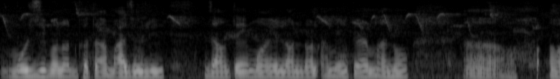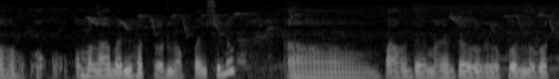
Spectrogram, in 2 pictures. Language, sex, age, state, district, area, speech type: Assamese, female, 45-60, Assam, Udalguri, rural, spontaneous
